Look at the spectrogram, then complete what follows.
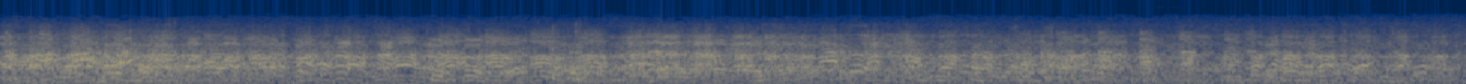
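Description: A seated audience laughing together: many people's laughter breaks out suddenly and carries on, easing off slightly near the end.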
